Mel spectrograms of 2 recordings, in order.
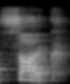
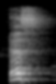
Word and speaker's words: SAARC: This is pronounced as what? SAARC. SAARC.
